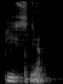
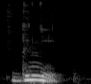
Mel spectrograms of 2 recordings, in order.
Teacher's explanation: звук пом'якшений і впливає на попередню приголосну с та також її пом'якшує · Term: уподібнення за м'якістю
